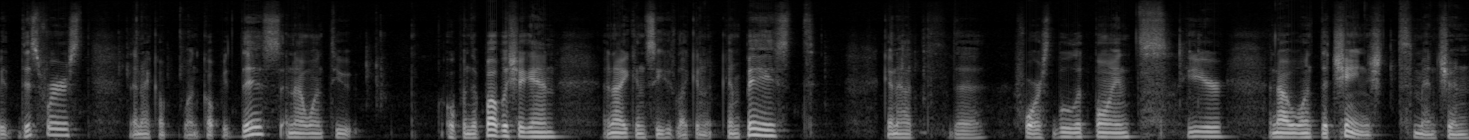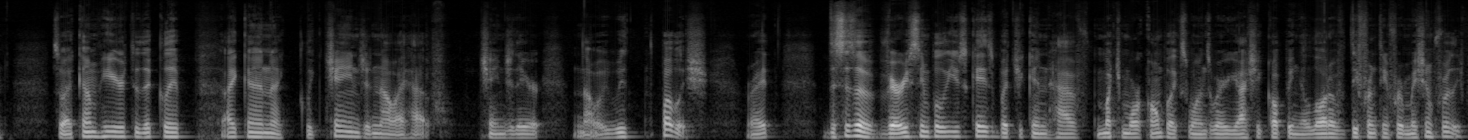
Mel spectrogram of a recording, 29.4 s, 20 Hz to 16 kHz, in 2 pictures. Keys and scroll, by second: 0.2 super+c, 1.2 super+a, 1.6 super+c, 3.6 alt+3, 6.9 super+v, 9.1 space, 11.8 space, 13.9 shift+Return, 18.8 super+v.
